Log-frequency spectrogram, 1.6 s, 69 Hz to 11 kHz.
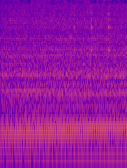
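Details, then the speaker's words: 1966 Corvette Stingray, 425 hp 427 big-block, side pipes possibly glass packs, after sitting 15 years and shop repair: deep, even speedboat-like V8 rumble, steady beat, no knocks or misses; normal idle. "A friend of mine stopped me because that thing sounds like a speedboat with a V8 in it. The rumble of its idle."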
